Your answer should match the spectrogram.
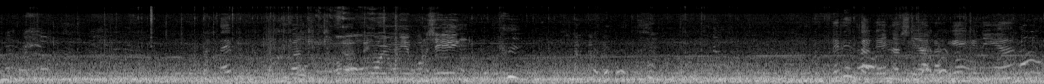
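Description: Steady engine and road rumble of a vehicle driving along a road, with a brief bump about five seconds in.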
